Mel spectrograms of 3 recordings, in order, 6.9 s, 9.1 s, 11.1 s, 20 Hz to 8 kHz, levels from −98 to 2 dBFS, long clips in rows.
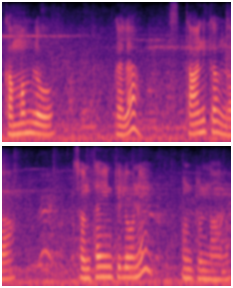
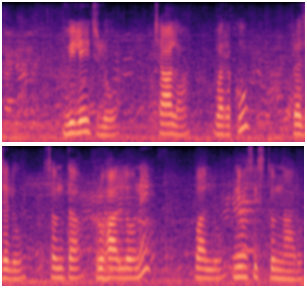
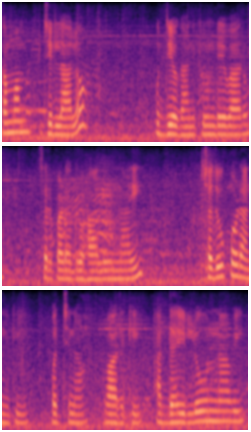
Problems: constant background noise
